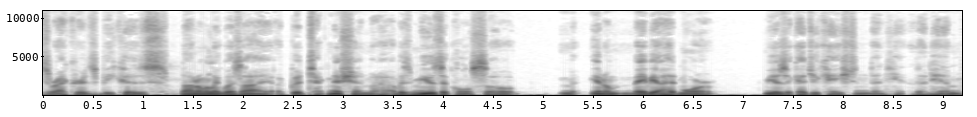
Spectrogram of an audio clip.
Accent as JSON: {"language": "English", "country": "Canada", "said": "I had a few hits in Canada because I was starting to rise up as a... as a Canadian record producer."}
